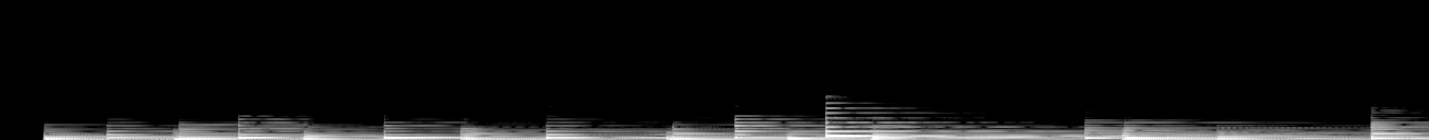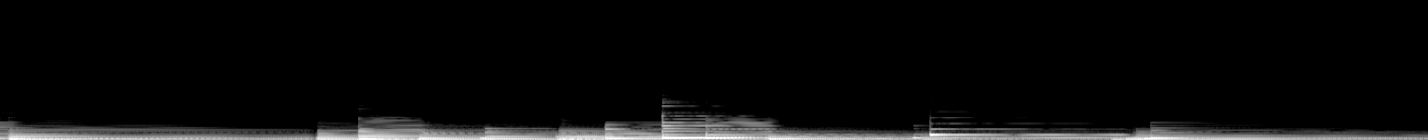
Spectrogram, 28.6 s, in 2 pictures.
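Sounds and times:
piano note F: 0:00.4 - 0:28.5.

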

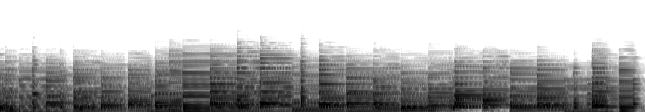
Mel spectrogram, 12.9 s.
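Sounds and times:
bright piano-only arrangement of an American standard in B flat: 0:00.0 - 0:12.8.

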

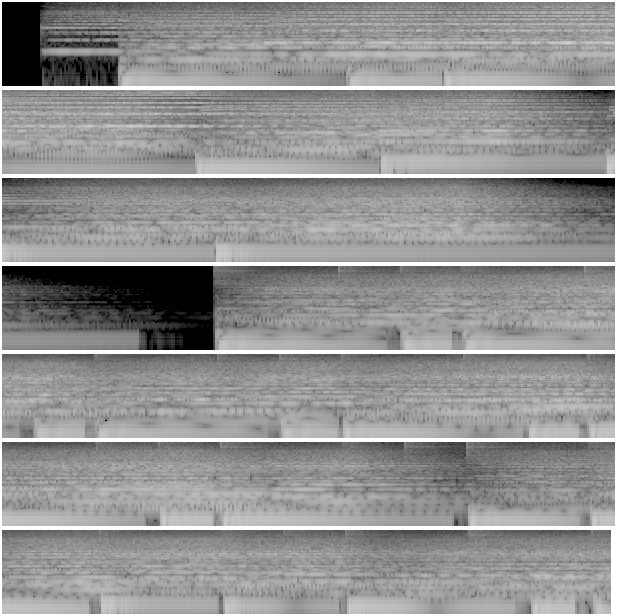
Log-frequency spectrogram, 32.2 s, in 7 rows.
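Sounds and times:
orchestral music: 0:00.4 - 0:13.8, 0:15.4 - 0:32.1.

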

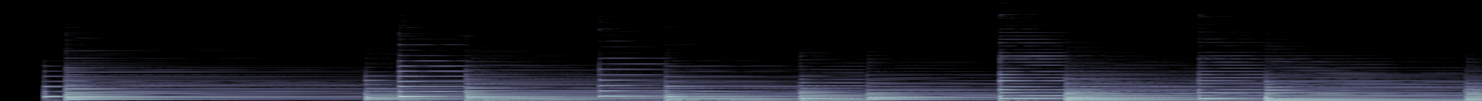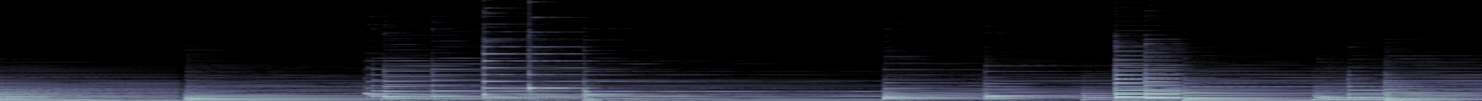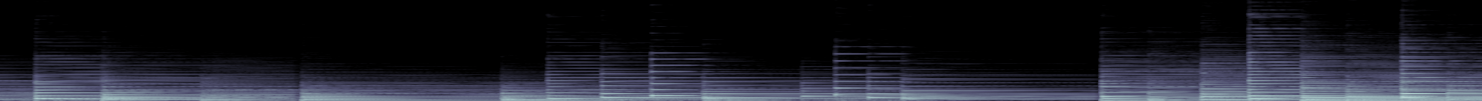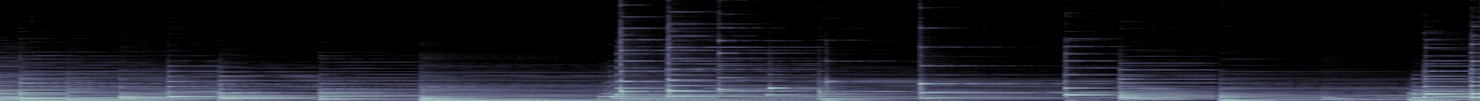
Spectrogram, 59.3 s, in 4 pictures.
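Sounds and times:
piano track in E flat: 0:00.4 - 0:59.2.

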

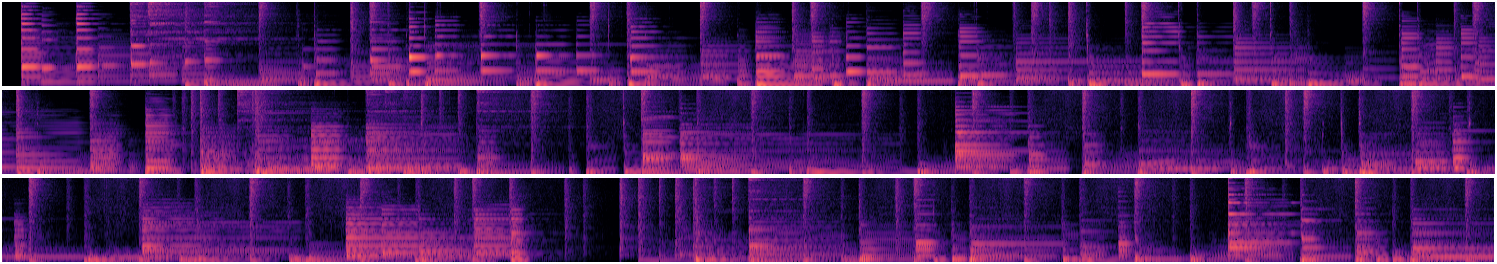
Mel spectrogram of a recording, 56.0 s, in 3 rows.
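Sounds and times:
instrumental trio in B-flat: 0:00.2 - 0:55.9.

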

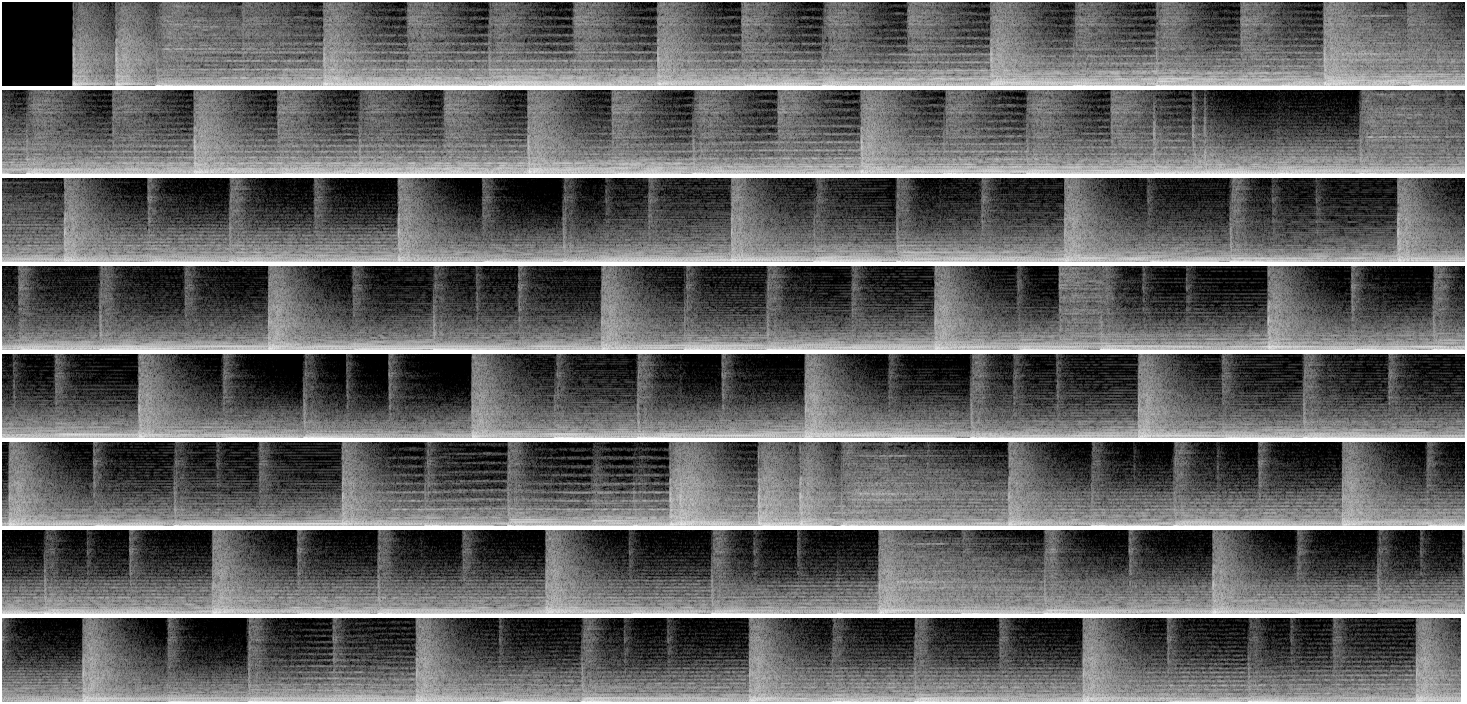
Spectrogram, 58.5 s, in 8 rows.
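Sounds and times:
orchestra playing in D: 0:00.6 - 0:58.5.

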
